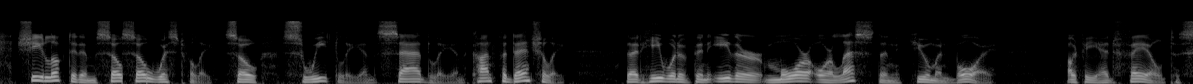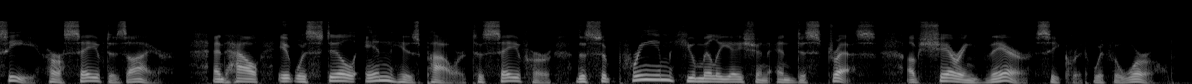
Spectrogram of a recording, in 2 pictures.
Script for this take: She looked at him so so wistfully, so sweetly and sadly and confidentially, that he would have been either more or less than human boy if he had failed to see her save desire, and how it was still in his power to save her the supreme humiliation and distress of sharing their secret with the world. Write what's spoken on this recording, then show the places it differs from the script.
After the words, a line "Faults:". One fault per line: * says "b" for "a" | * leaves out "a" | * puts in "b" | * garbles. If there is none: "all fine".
She looked at him so so wistfully, so sweetly and sadly and confidentially, that he would have been either more or less than human boy if he had failed to see her save desire, and how it was still in his power to save her the supreme humiliation and distress of sharing their secret with the world.
Faults:
all fine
